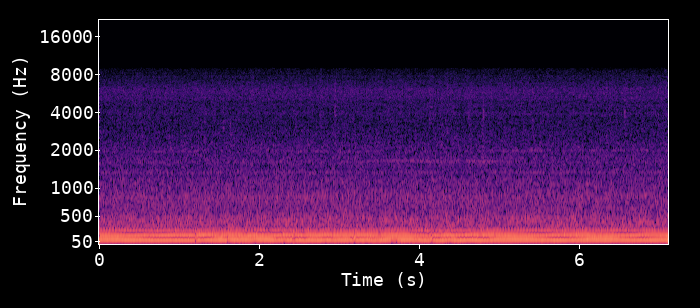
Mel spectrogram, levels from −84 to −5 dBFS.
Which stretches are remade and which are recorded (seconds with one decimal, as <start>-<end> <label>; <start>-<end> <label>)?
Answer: 0.0-1.2 recorded; 1.2-4.9 remade; 4.9-7.1 recorded

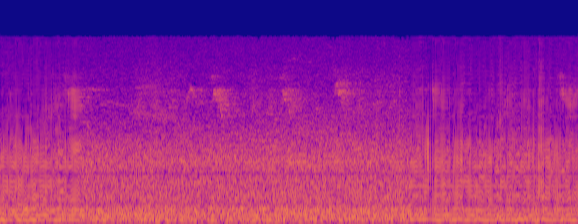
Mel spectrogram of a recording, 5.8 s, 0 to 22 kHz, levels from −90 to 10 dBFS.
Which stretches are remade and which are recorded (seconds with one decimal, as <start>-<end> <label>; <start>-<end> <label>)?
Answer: 0.0-0.8 remade; 0.8-4.1 recorded; 4.1-5.8 remade

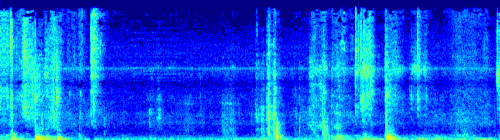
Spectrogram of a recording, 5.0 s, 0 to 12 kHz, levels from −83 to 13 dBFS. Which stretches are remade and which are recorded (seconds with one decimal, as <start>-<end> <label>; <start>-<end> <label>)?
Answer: 0.0-1.3 recorded; 1.3-1.8 remade; 1.8-5.0 recorded

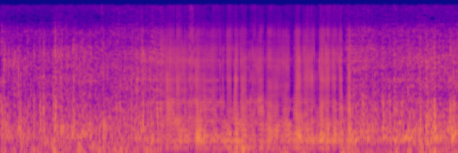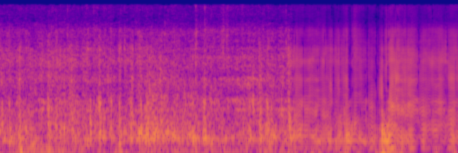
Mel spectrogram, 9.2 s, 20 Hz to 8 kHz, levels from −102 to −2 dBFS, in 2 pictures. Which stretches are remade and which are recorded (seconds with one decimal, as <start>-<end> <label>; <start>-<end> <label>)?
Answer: 0.0-1.6 recorded; 1.6-3.5 remade; 3.5-7.5 recorded; 7.5-9.2 remade

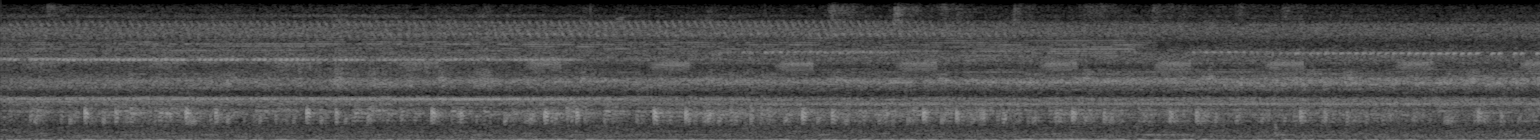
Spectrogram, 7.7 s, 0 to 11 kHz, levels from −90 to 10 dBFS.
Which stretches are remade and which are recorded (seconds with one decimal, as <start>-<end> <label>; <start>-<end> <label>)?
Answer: 0.0-7.7 recorded

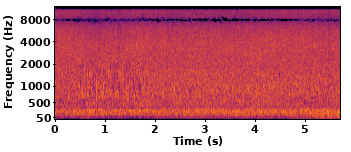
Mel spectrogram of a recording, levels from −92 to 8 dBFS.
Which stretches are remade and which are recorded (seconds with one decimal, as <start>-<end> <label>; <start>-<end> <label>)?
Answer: 0.0-0.4 recorded; 0.4-1.8 remade; 1.8-5.7 recorded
